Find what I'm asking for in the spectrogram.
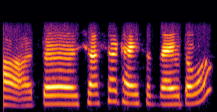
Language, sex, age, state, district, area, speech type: Sindhi, female, 30-45, Delhi, South Delhi, urban, conversation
